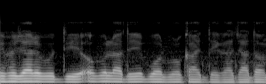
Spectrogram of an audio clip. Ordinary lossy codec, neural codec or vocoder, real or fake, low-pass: none; none; real; none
